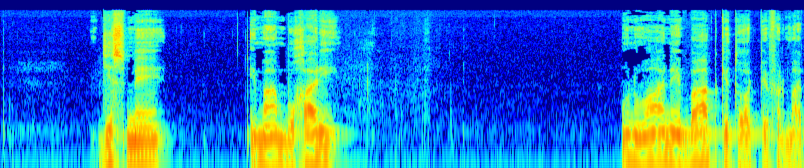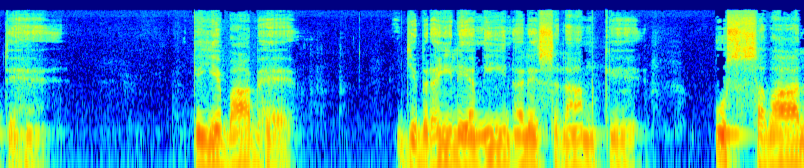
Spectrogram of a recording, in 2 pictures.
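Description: An elderly man speaks calmly and clearly into a close microphone, in short phrases with pauses.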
